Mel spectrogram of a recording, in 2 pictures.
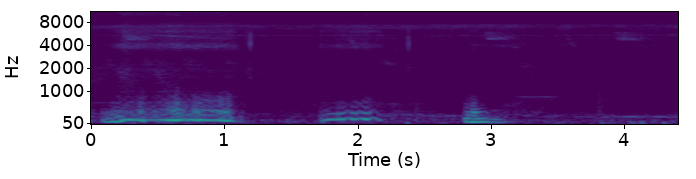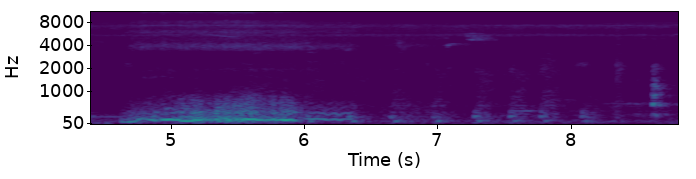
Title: He is snoring 😪😪😪😪😪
